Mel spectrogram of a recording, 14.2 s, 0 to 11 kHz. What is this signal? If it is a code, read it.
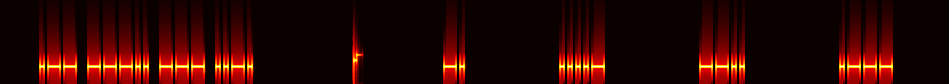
Morse code, heard as a keyed tone, about 20 wpm, spaced as for 9 wpm, 700 Hz. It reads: W8OF N4ZJ
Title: USA Call Signs - 4 Characters - 8x Character Spacing - 20wpm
